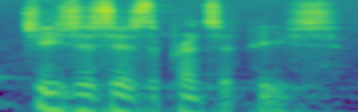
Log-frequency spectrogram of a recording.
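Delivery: usual speaking voice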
